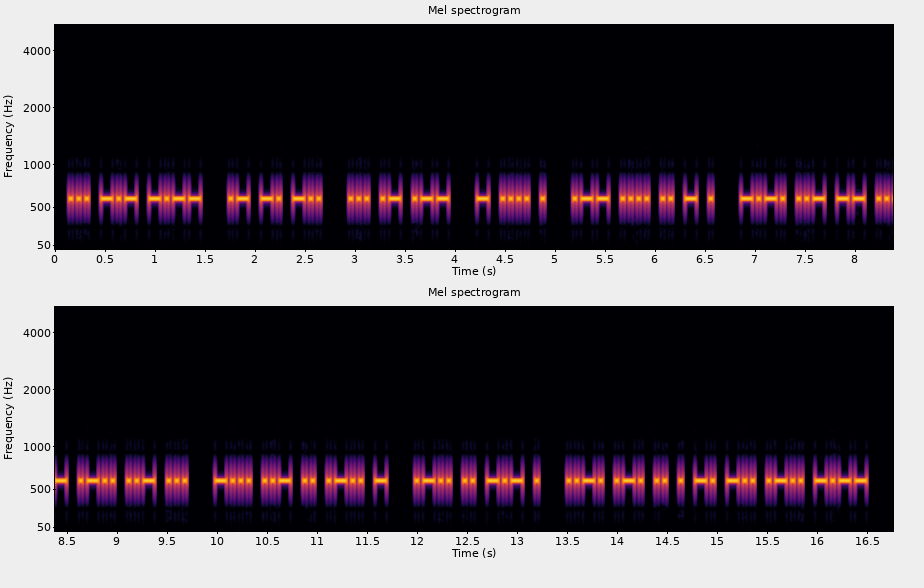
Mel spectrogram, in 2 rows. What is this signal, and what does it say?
Morse code, heard as a keyed tone, about 30 wpm, 600 Hz. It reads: SKY AND SAW THE WHITE CUMULUS BUILT LIKE FRIENDLY
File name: the old man and the sea / the old man and the sea 1 30wpm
